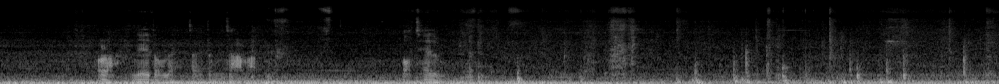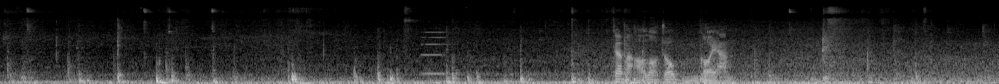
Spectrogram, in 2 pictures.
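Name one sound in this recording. A bus rattles and clunks as it moves.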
